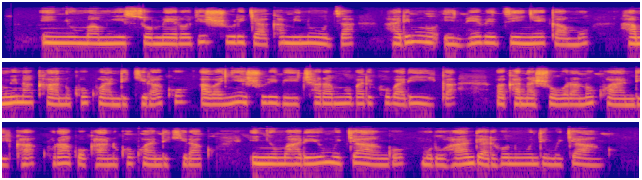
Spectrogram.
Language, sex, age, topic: Rundi, female, 25-35, education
